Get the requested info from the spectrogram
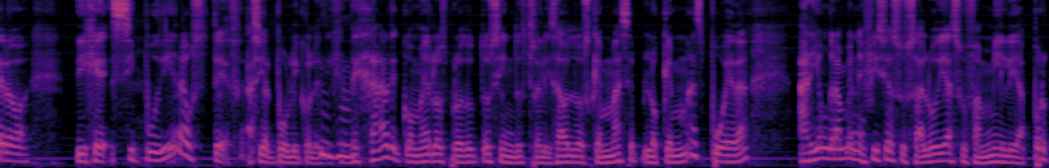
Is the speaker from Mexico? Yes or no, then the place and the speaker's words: yes; Mexico; nosotros como pueblo mexicano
